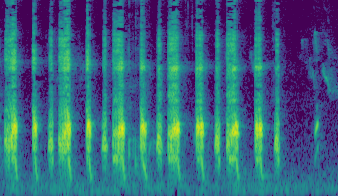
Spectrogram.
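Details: Female chukar partridge kept for hunting, calling in a fast series of harsh, clucking chuk notes, about a dozen in three seconds, with slightly irregular spacing, then silence.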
